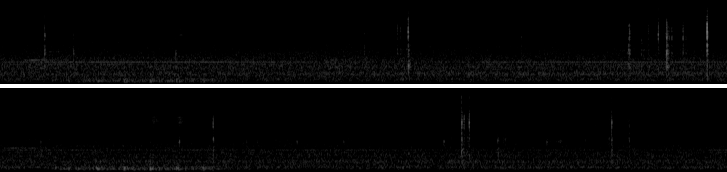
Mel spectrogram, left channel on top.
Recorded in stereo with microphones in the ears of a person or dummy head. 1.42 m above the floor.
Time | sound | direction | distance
0.5 | tapping | 85° right | 1.8 m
